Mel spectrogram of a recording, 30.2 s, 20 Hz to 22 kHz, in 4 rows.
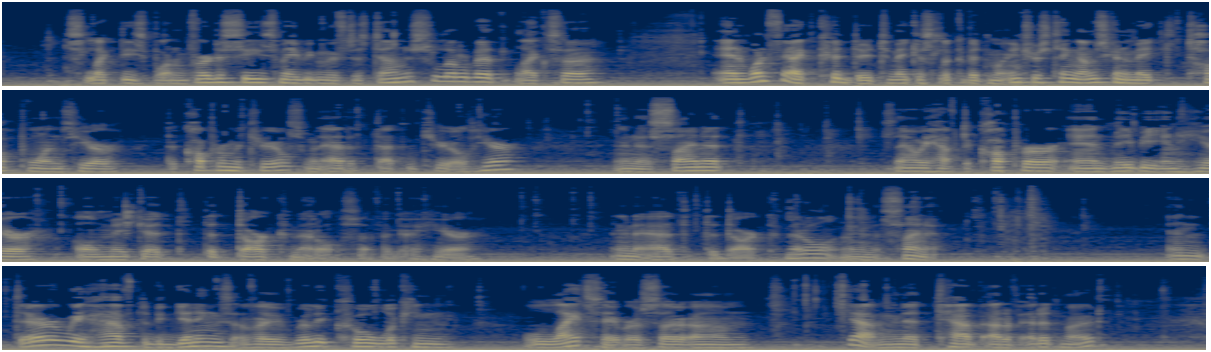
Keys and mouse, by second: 0.3 b, 2.1-3.4 drag, 3.4 a, 5.3 z, 5.7 z, 6.2 b, 12.3 a, 12.6 z, 14.8 click, 20.3 a, 20.5 middle click, 21.7 shift+z, 26.2 z, 26.3 z, 27.7 Tab, 28.2 a.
